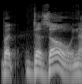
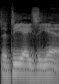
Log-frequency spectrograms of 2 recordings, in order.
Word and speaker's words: DAZN: I don't know how new adding the women is, but DAZN, I believe is how it's pronounced, DAZN.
